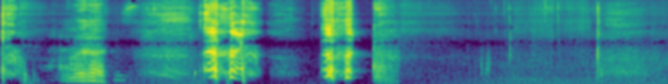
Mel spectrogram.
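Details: Several harsh, forceful coughs with throat clearing in a quiet room; an ordinary cough.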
